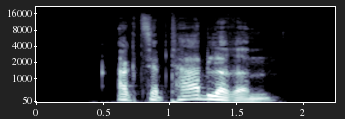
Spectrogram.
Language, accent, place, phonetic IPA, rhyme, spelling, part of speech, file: German, Germany, Berlin, [akt͡sɛpˈtaːbləʁəm], -aːbləʁəm, akzeptablerem, adjective, De-akzeptablerem.ogg
- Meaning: strong dative masculine/neuter singular comparative degree of akzeptabel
